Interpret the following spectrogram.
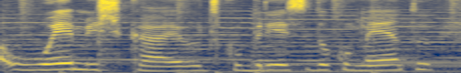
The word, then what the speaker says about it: Leminski: E efetivamente se escreve Lemiska, mas em polonês se pronuncia Wemishka.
